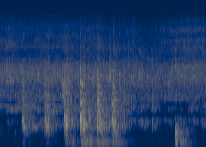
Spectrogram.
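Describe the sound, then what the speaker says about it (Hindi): Finely chopped onions frying in oil with whole spices, a close crackling sizzle broken by several rhythmic stirring scrapes of a spoon in the pot, no voices. "अब इसको भी इसके साथ भूनना हमने।"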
